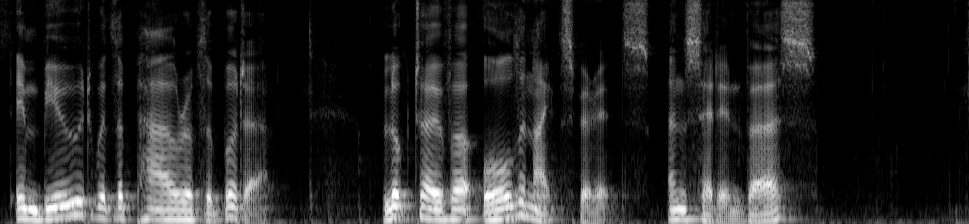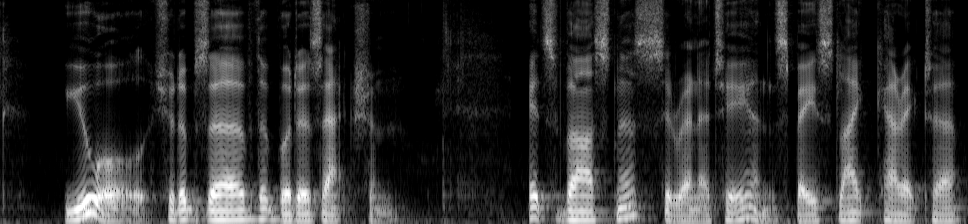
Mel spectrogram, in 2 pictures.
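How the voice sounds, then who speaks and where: Deep, slow-paced male scripture reader. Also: a little mellow. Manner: measured, solemn recitation. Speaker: audiobook reader. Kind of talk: scripted reading of a Buddhist scripture.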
